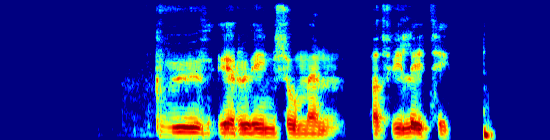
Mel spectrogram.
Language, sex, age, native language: Icelandic, male, 20-29, Icelandic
